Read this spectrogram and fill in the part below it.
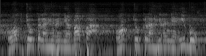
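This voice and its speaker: Speaking at a moderate pace in a high pitch, a man is heard with noticeable background noise and audible room echo. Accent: Arabic. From Saudi Arabia (Mecca). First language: Arabic (speaking Indonesian). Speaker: Islamic preacher. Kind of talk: religious lecture. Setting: outdoor public square event with audience.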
